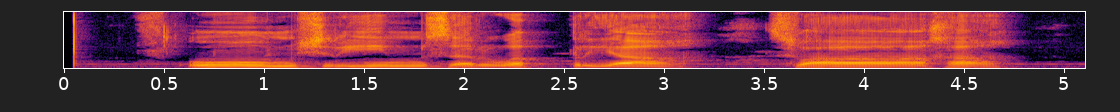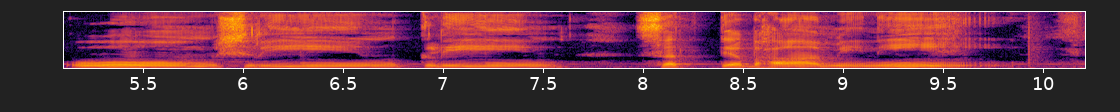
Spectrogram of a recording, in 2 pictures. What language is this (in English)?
Sanskrit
